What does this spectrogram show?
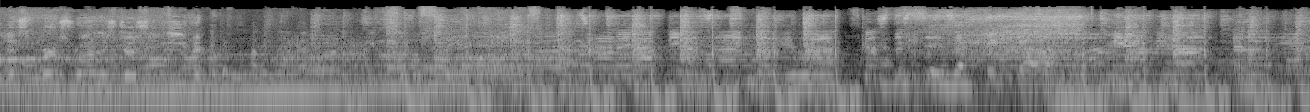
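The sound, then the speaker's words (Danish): A tuned car engine revs loudly, its pitch climbing steeply before settling into a rough, throaty roar with more revving bursts over steady background noise. “Der er hurtigste biler stadig, men der er altså også bare de her biler, der bliver, hvis motor bliver gejlet”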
